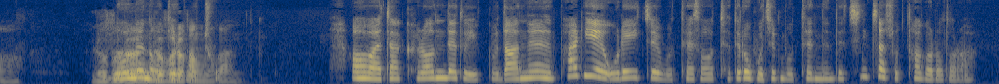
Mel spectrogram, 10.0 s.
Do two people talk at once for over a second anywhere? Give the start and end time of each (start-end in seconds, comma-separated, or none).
1.0-2.2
